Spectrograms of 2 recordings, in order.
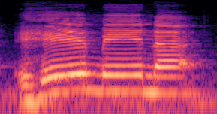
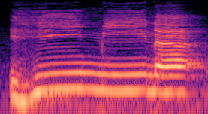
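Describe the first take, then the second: First: The vowels sound like a lax e. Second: The vowels are clear i sounds. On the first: The speaker calls it wrong. "Jangan hemena" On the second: The speaker calls it right. "mimnya baris bawah, haknya baris bawah"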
